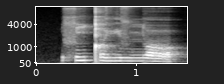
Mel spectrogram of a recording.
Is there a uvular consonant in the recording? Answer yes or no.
no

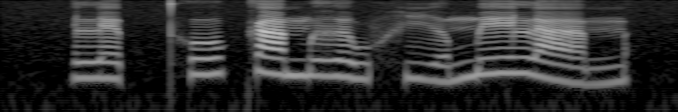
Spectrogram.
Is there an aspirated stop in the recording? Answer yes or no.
yes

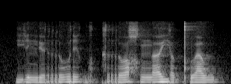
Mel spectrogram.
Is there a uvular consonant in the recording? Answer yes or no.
yes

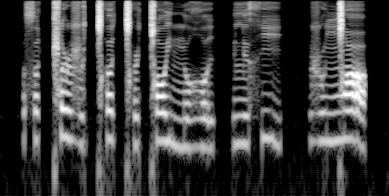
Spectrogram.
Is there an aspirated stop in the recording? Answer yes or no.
yes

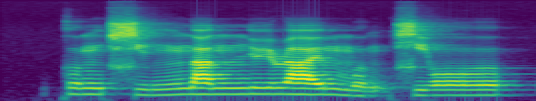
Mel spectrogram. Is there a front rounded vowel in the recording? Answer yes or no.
yes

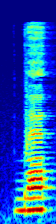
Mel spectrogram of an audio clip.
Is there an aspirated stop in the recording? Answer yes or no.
no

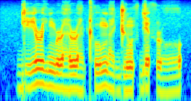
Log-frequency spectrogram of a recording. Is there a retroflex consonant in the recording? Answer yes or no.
yes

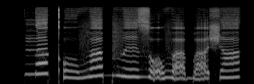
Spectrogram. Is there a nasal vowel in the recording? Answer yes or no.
no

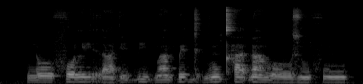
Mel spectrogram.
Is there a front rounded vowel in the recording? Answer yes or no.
no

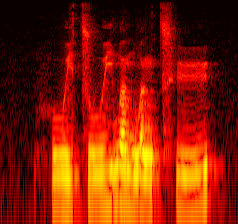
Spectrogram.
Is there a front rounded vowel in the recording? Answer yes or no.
yes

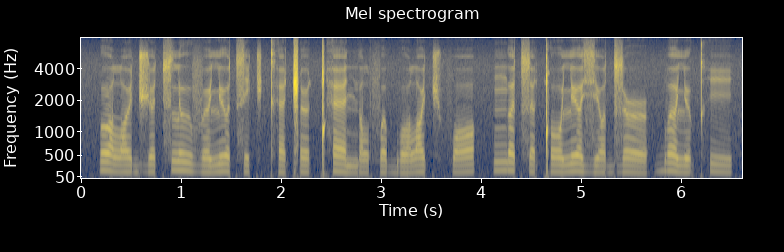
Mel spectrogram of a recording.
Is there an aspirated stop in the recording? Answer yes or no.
yes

